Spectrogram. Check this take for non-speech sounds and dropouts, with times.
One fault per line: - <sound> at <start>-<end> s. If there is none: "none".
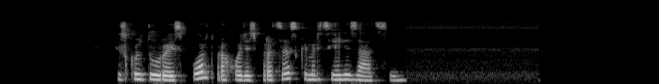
none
